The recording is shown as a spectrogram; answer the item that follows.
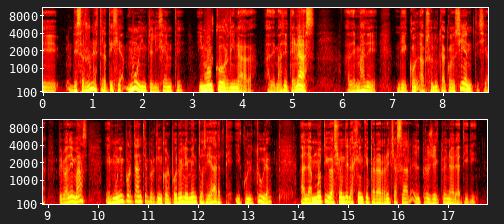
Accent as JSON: {"language": "Spanish", "country": "Argentina", "said": "Si yo soy argentino y vivo en Argentina"}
